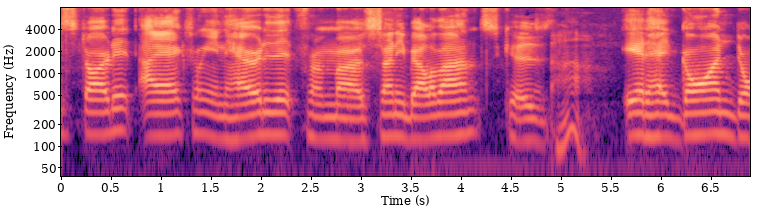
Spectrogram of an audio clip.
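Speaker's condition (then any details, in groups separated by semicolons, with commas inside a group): Cerebral palsy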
